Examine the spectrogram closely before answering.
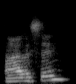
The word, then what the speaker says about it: thylacine: obviously are oh, how do you say it, thylacine?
